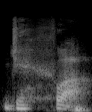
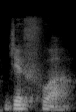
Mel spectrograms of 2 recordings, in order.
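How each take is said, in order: First: "jifwa" with a soft h-like breath before the w; usual pronunciation. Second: "jifwa" with a light f rolling off the tongue. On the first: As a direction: say "jifwa" with the f blending into an h. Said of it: "how we say that usually". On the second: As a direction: roll the f in "jifwa" softly. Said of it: "like an F kind of rolls off your tongue". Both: Shown as a demonstration.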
